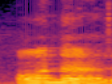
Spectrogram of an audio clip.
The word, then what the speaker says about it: honor: exactly absolutely yeah because although you write H at the beginning it's it's honor so you it's a sound that is the most important thing it's not the the letter it's the sound so how it sounds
